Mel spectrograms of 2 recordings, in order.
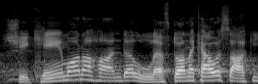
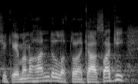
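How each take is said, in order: First: The phrase is spoken at a normal, clear pace. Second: The phrase is spoken very fast, running together. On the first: "you heard what I said there, right?" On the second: "You say that really fast"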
